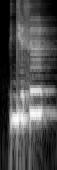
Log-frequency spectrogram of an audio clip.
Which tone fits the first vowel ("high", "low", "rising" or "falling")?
low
